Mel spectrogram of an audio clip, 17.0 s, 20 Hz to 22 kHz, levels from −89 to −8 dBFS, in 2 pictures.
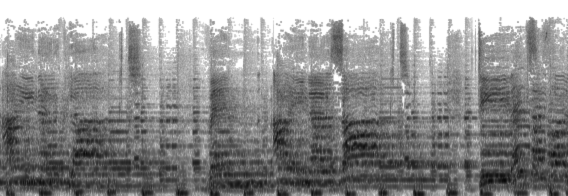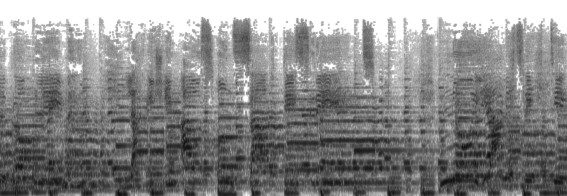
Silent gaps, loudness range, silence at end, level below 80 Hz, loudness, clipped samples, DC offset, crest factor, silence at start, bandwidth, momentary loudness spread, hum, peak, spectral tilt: none; 2 LU; 0 s; -30 dBFS; -16 LUFS; under 0.1%; under 0.1%; 14 dB; 0 s; 15 kHz; 6 LU; none; -2 dBFS; -4 dB/octave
